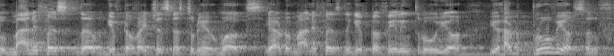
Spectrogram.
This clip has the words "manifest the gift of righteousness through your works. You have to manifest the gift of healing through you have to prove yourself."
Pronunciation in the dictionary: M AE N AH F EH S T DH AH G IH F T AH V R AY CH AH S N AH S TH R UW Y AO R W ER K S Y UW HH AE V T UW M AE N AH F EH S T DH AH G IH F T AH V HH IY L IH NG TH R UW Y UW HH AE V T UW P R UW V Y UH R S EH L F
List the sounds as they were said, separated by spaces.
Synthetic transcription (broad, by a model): M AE N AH F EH S T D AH G IH F T AH V R AY CH AH S N AH S T R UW Y AO R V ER K S Y UW HH AE V T UW M AE N AH F EH S T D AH G IH F T AH V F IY L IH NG T R UW Y UW HH AE V T UW P R UW V Y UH R S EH L F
